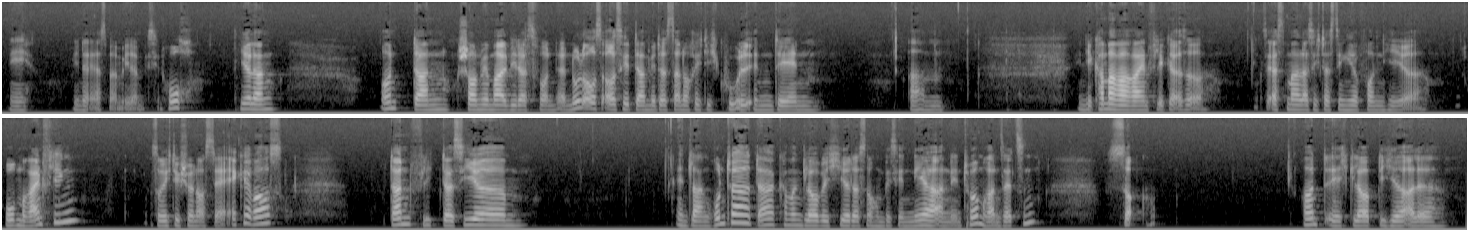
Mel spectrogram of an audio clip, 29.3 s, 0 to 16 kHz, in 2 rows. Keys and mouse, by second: 1.0-2.1 drag, 2.2 g, 2.7 click, 3.7 click, 5.3 KP_0, 9.1-11.5 right drag, 10.5 g, 13.4-14.5 drag, 13.6 g, 14.5 right click, 16.9-18.7 drag, 21.7-23.5 right drag, 22.1 g, 24.5-26.3 drag, 27.7-29.3 right drag, 27.9 g.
